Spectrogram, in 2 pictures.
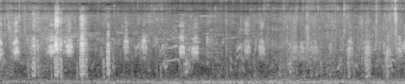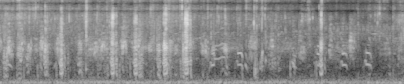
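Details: Repeated rasping duck quacks, several close together near the start, then a continuous scatter of short calls, while songbirds sing behind them.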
